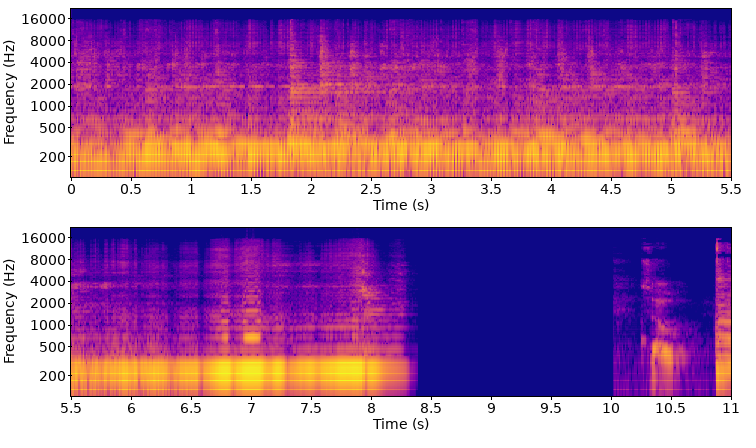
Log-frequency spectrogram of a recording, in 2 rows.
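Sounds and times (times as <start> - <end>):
classical guitar plucked: 0.0 - 7.4
low drone: 0.0 - 8.4.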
